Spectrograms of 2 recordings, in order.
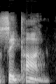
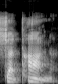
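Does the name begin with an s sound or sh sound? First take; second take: s; sh. First: The name begins with a plain s sound. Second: The name begins with an sh sound. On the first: The speaker calls it wrong. "we know now it's not Satan" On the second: The speaker calls it right. "It's Shaitan"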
